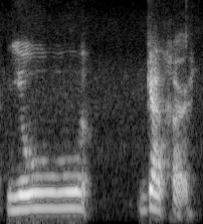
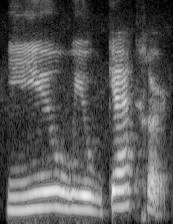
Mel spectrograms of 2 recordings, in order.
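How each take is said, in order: First: The words 'you will' are joined into one. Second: The words 'you will' are said separately. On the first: "when you use the contraction, you put them together"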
